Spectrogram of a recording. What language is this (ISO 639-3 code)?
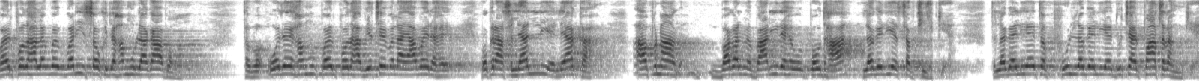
mai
